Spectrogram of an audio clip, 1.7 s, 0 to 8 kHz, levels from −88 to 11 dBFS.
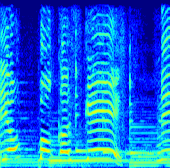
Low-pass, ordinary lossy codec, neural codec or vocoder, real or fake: none; none; none; real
